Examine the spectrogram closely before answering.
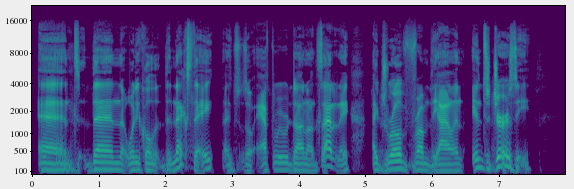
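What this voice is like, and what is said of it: Hoarse, strained voice. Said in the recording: “my voice is completely gone, because I was having to speak over the freaking DJ ... totally, totally screwed my voice up”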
